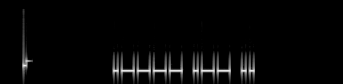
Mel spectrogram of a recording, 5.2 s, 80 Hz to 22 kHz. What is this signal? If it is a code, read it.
Morse code, heard as a keyed tone, about 20 wpm, 700 Hz. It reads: 1WI
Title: Three Challenging Letter-Number Combinations 20wpm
